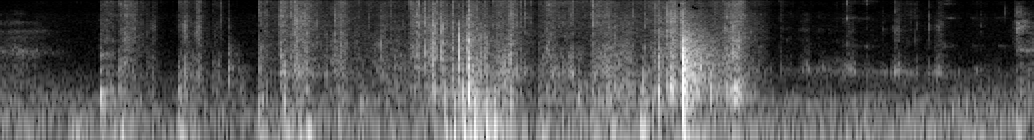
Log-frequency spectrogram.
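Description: Packing paper crinkling and rustling as glassware is handled and lifted out of a foam-lined box, with a sharp click about five seconds in. The handling stops a couple of seconds before the end.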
